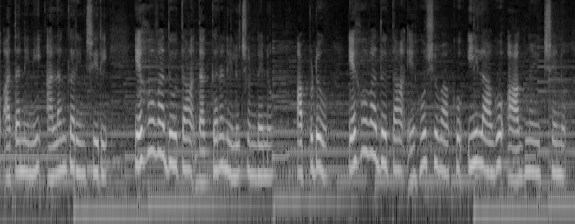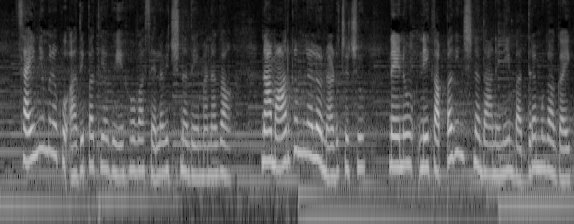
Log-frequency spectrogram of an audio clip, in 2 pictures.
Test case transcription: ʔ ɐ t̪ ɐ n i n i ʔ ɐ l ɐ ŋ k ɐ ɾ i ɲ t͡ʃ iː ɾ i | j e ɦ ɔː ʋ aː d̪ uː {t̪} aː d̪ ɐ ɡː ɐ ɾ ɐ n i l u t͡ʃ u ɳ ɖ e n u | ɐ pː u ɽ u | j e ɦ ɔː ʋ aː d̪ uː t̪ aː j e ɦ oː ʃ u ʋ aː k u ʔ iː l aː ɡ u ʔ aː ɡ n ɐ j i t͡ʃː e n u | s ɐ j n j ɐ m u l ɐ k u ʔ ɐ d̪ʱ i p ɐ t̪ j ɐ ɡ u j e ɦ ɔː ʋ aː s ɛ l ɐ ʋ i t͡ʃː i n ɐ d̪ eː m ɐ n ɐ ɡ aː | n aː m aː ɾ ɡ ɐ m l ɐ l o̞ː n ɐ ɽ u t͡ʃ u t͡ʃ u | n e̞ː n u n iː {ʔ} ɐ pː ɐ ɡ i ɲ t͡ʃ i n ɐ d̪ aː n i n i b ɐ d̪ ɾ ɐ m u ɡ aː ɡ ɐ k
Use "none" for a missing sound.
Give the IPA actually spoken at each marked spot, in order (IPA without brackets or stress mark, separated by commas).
t̪, k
